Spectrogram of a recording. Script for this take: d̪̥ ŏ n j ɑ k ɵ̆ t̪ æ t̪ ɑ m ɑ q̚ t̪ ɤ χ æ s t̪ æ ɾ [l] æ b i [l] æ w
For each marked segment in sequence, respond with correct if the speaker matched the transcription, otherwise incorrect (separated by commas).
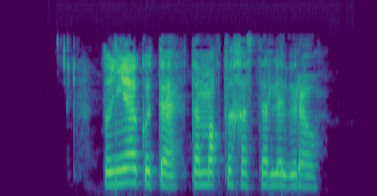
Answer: correct, incorrect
